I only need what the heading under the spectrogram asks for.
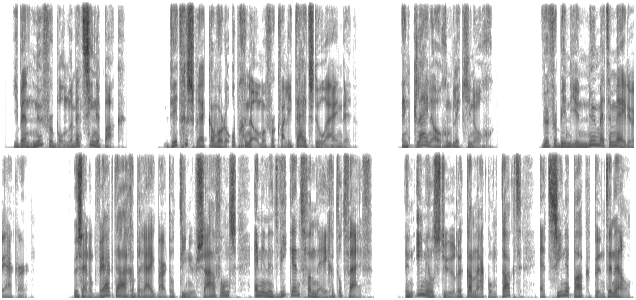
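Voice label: Dutch, male, IVR; voice over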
